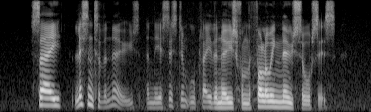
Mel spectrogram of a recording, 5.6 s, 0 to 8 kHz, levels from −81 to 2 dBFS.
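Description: Automatic gain rising runs from 1.15 to 3.9 s. After the input level drops by about 12 dB, the gain control slowly raises its gain by about 5 dB, so the speech and the room noise swell together over several seconds instead of recovering at once.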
